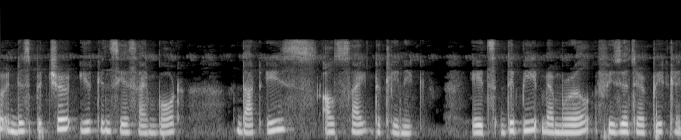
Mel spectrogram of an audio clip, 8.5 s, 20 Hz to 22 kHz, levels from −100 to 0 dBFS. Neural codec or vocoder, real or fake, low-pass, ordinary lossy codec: none; real; none; none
